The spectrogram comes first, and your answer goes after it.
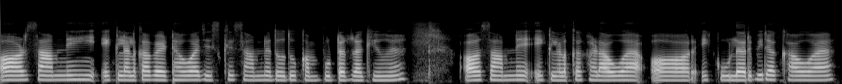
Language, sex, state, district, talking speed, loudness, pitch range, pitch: Hindi, female, Himachal Pradesh, Shimla, 200 wpm, -18 LUFS, 195-205 Hz, 200 Hz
